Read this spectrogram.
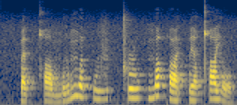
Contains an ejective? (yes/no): no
